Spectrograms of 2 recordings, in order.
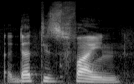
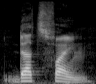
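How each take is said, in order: First: Both words 'that is' are said in full. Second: 'That is' is shortened to a single contracted syllable. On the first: "that's fine is like that is fine" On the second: "in fast speech we say that's fine"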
